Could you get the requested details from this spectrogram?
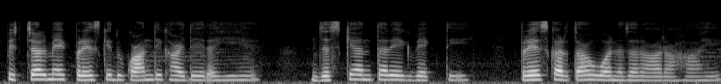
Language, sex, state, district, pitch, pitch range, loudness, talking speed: Hindi, female, Bihar, Lakhisarai, 205 Hz, 195-220 Hz, -18 LUFS, 175 wpm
